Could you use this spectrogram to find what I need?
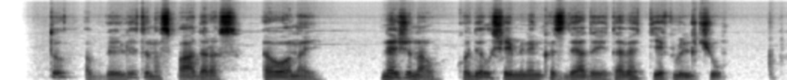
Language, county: Lithuanian, Telšiai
